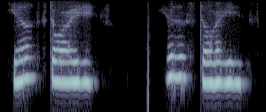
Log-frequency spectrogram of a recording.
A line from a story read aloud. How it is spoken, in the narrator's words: Feeling foolish, I mumbled into the darkness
